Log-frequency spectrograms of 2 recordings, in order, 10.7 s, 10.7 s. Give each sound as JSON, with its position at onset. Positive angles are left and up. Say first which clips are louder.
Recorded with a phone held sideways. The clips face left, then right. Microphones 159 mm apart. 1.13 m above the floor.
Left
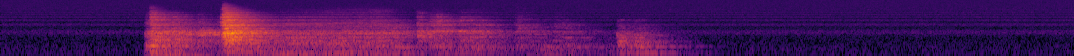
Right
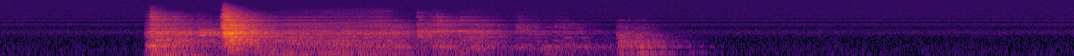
{"t": 1.4, "sound": "a sliding door", "louder": "even", "side_deg": 20, "distance_m": 7.0}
